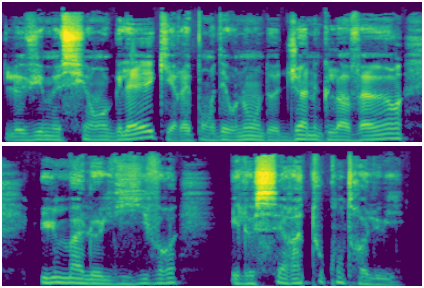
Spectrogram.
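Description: Husky-voiced man narrating an audiobook. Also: fairly low pitch, moderate pace, no room sound, studio quality.

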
